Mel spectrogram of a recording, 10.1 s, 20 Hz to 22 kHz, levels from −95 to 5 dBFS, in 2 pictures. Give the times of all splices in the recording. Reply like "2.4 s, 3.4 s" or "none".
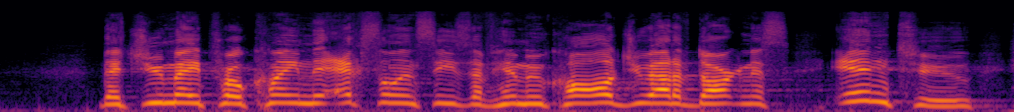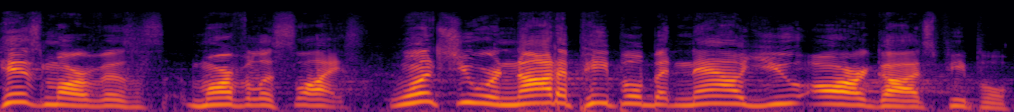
6.9 s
